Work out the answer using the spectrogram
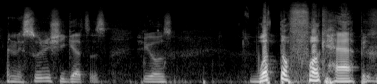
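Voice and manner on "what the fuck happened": louder, drawn-out exclamation of disbelief; retold shocked outburst. Friend's mom picking up the hurt kids, shocked outburst. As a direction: stretch it out loudly, imitating a shocked mom.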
